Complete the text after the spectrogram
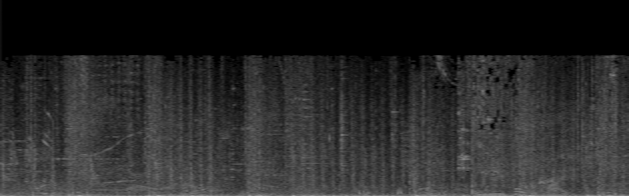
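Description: Energy blasts crackle and thud in a video game.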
